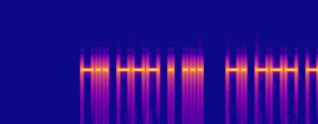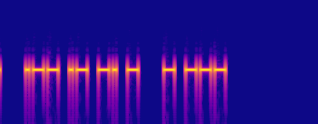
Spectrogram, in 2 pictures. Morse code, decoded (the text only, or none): DOES NOT WANT TO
